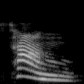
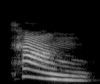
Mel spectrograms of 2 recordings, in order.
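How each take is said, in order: Both takes have the same delivery.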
